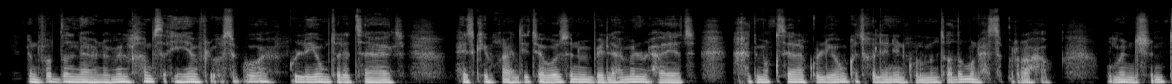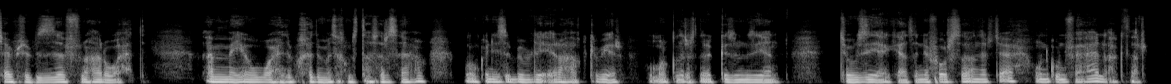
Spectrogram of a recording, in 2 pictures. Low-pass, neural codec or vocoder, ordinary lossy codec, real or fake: 14.4 kHz; vocoder, 44.1 kHz, 128 mel bands, Pupu-Vocoder; none; fake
